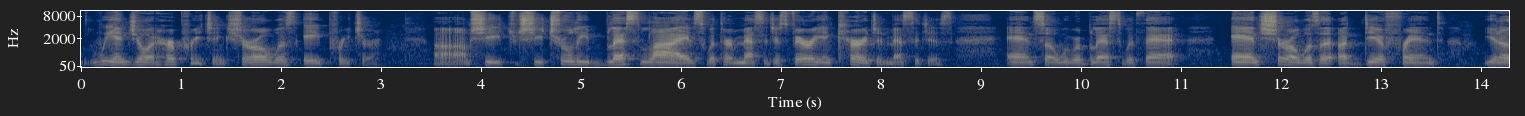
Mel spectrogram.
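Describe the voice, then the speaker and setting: Rambling woman with warm memories. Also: low-pitched. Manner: rambling, many fillers and restarts, laughs easily. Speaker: friend giving a memorial tribute. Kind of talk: informal spoken tribute.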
